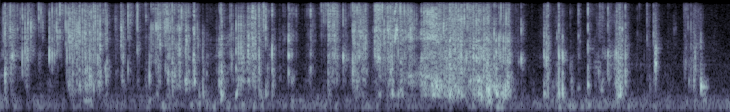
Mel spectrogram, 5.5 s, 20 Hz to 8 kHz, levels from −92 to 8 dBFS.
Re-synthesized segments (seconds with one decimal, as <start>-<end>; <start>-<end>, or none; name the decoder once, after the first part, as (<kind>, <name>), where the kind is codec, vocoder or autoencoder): 3.0-4.0 (vocoder, BigVGAN v2)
